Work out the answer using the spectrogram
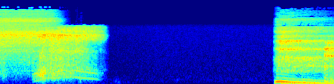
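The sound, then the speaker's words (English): Deep, forceful inhale through the nose and mouth, a loud breathy rush lasting over a second, then silence before another loud rush of breath. “And then this one, breathe in as hard as you can.”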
